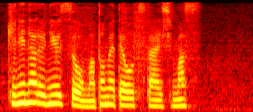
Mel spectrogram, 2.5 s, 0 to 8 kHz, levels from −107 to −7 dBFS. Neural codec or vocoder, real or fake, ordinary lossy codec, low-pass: vocoder, 44.1 kHz, 128 mel bands, Pupu-Vocoder; fake; MP3, 48 kbps; 7.2 kHz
